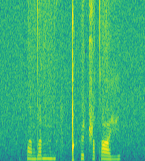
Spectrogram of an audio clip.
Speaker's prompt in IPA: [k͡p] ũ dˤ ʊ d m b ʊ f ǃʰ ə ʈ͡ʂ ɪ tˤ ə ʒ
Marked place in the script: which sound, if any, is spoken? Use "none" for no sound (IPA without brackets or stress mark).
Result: p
